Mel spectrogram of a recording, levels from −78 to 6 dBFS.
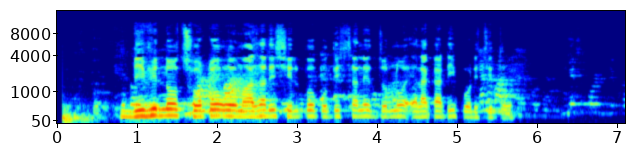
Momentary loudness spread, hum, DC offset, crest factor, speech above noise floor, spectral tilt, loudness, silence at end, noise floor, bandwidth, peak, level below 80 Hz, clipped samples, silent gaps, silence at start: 18 LU; none; under 0.1%; 16 dB; 34 dB; -6.5 dB/octave; -16 LUFS; 0.35 s; -49 dBFS; 11 kHz; 0 dBFS; -44 dBFS; under 0.1%; none; 0.05 s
